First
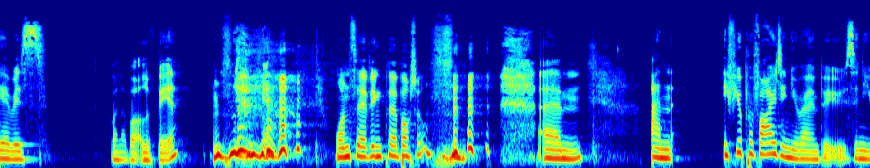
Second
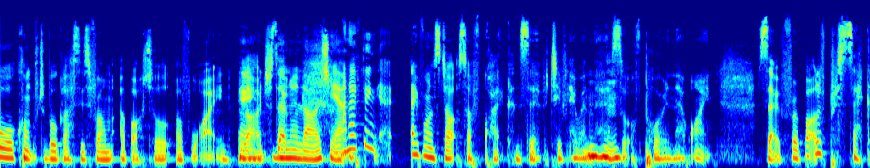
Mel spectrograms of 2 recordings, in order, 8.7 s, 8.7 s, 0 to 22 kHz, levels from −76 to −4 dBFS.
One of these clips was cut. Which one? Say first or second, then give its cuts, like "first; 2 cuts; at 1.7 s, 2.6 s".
second; 3 cuts; at 2.4 s, 5.7 s, 7.5 s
